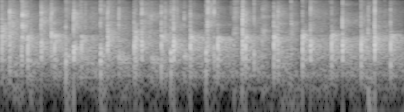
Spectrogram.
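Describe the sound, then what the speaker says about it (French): Friends applaud the winning team, The Dogs, after a football quiz between mates: a steady run of close, quick hand claps from a small group, fairly loud, with some talk mixed in. "Vous pouvez vous applaudir, les gars."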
